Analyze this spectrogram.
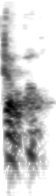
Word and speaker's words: Doel: And I know it's pronounced Dole because somewhere else I read that it rhymes with Noel. So it's Doel.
